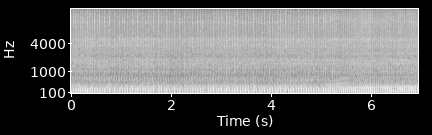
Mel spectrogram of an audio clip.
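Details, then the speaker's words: 40-year-old Briggs and Stratton small single after repair, air cleaner off: steady, even rapid firing with no misses or knocks, speed rising slightly near end; runs healthy. "I think it's running just fine. Everything works."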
